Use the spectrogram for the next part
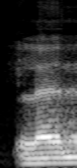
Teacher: Nun mati bertemu dengan nun yang pertama diidghamkan ya, dimasukkan ke nun yang kedua dengan mendengung. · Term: idgham bi gunnah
